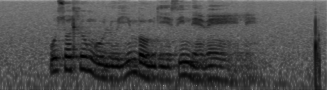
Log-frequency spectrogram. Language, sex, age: South Ndebele, male, 20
